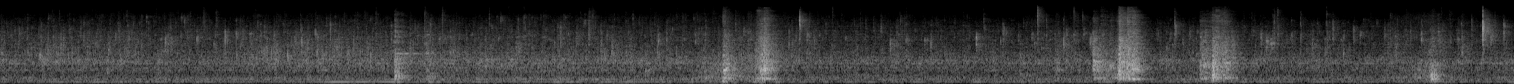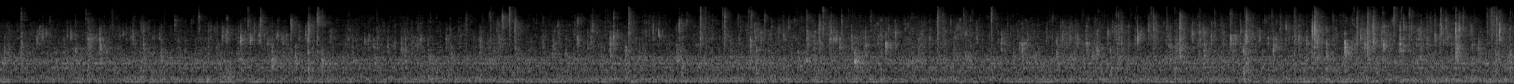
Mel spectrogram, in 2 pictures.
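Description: Gond (edible gum) frying in hot ghee in a nonstick pan: a steady sizzle and bubbling. A few louder knocks and scrapes of the spatula in the pan come at about 4, 7, 11 to 12 and 14 seconds in.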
